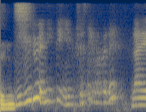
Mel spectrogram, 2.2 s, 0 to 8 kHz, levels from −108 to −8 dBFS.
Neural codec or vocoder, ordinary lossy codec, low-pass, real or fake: codec, 24 kHz, 0.9 kbps, DualCodec; MP3, 48 kbps; 7.2 kHz; fake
